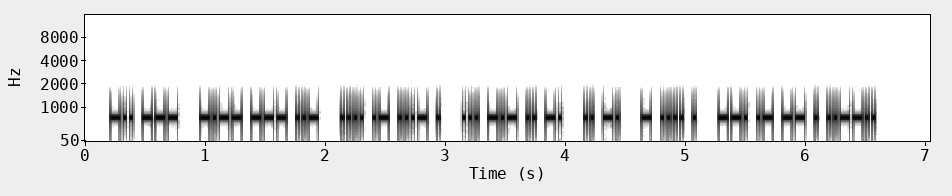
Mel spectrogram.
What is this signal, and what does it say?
Morse code, heard as a keyed tone, about 44 wpm, 700 Hz. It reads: DO YOU HAVE SKIN IN THE GAME?
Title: Sentences from Top 1300 Words 45wpm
